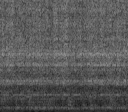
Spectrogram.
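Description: A drill bores slowly through thin aluminum sheet for a homemade caldera cone stove, giving a steady, close whining grind with a bright metallic edge that holds evenly throughout, with no voices.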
